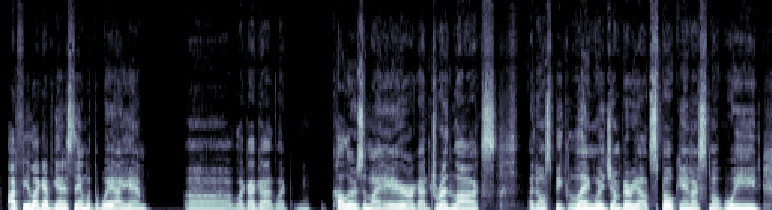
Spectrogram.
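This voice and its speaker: In a very clean recording with a silent background, a man talks at a moderate pace with a very deep, low pitch and ordinary pitch variation. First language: Farsi (Dari). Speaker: podcast co-host. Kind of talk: casual chat. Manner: animated.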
